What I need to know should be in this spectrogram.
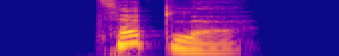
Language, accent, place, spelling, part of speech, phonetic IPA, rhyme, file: German, Germany, Berlin, zettle, verb, [ˈt͡sɛtlə], -ɛtlə, De-zettle.ogg
- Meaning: inflection of zetteln: 1. first-person singular present 2. first/third-person singular subjunctive I 3. singular imperative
